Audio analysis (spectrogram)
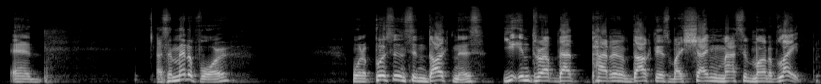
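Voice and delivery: ordinary talk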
